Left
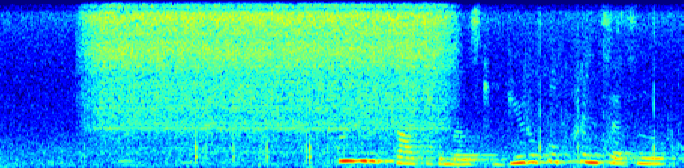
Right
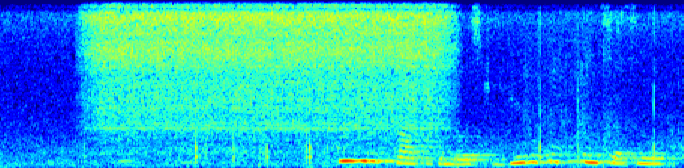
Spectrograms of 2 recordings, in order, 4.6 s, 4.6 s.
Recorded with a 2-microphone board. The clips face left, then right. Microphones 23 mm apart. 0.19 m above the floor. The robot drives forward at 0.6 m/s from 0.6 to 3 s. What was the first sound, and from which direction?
A woman speaking, 55° left (ahead or behind).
